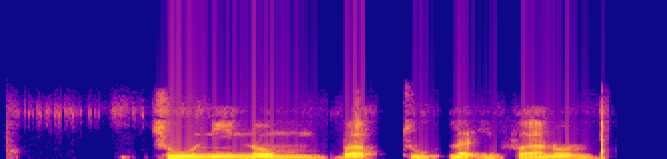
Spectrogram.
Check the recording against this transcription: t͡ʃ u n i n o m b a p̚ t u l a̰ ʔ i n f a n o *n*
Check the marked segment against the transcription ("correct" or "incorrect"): correct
